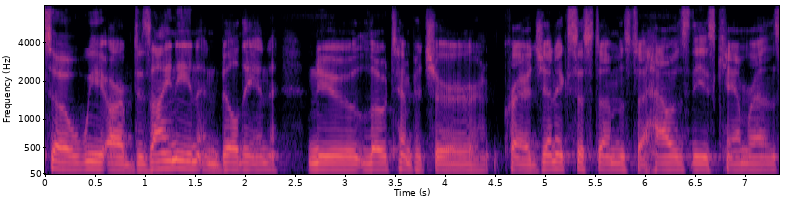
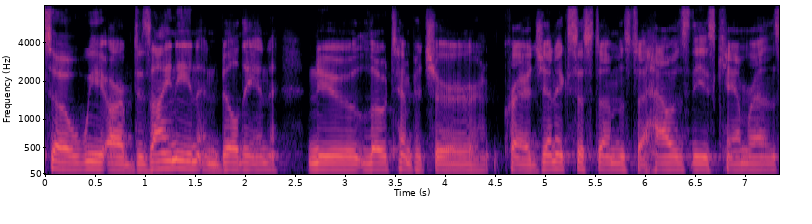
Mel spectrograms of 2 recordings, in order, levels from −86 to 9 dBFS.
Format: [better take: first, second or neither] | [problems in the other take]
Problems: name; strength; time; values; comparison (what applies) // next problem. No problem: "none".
second | noise reduction (neural mask model Resemble Enhance denoiser)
